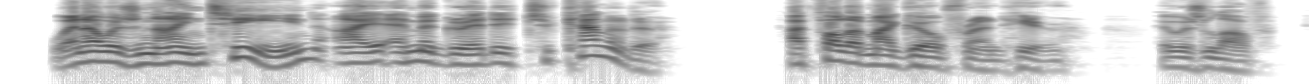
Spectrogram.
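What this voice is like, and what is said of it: Lancashire English accent. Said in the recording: “In 1949, I moved to Bolton, Lancashire. That's where I grew up. That's where I picked up my accent.”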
